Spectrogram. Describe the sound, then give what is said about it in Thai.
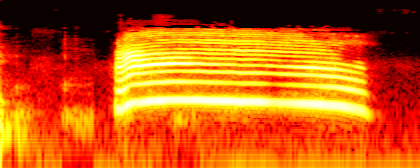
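A person imitates a cat with one long, drawn-out meow lasting nearly two seconds, steady and fairly loud, falling slightly at the end, with no other talking. “ทำเสียงแมวที”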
